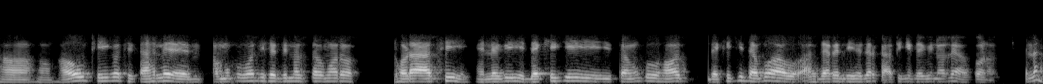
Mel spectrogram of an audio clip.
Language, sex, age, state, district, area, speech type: Odia, male, 18-30, Odisha, Kandhamal, rural, conversation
